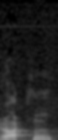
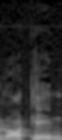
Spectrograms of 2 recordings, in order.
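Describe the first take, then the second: First: The T is held, going straight into N. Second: The T is released before the N. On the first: The speaker calls it right. "You are jumping straight from T to N" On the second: The speaker calls it wrong. "you don't say rotten"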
